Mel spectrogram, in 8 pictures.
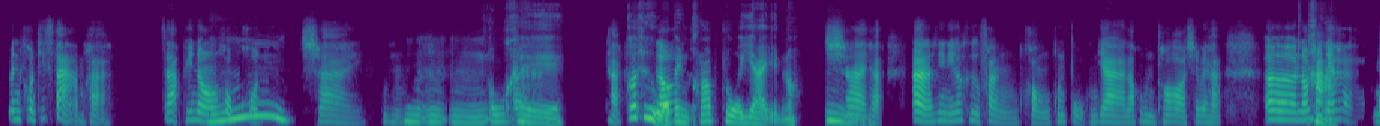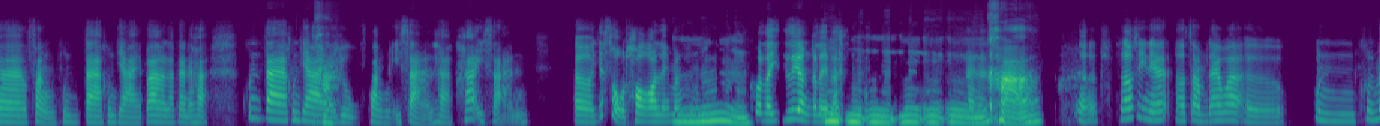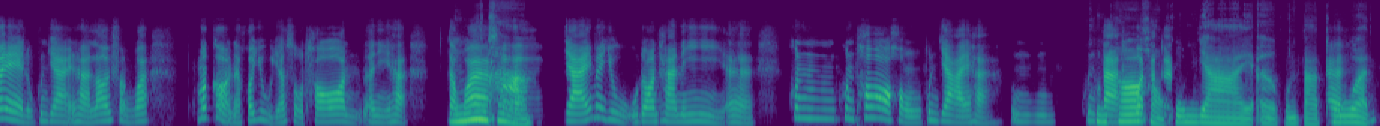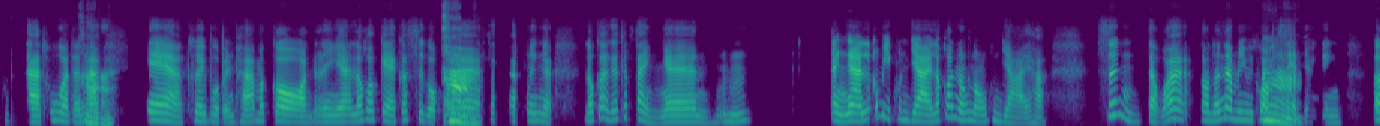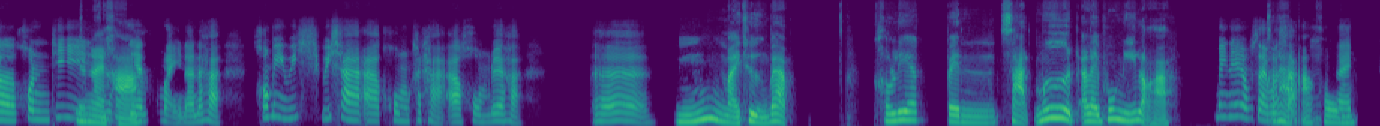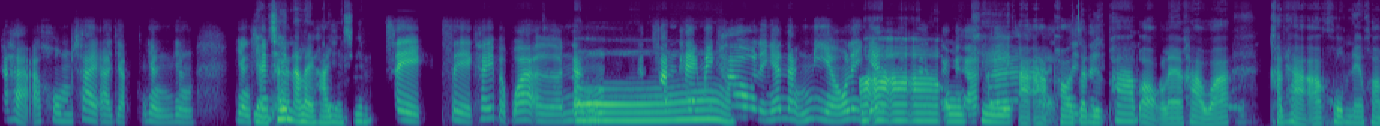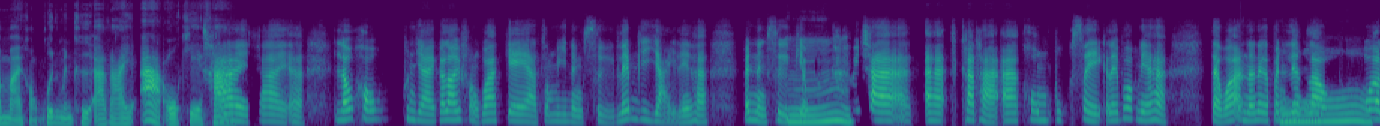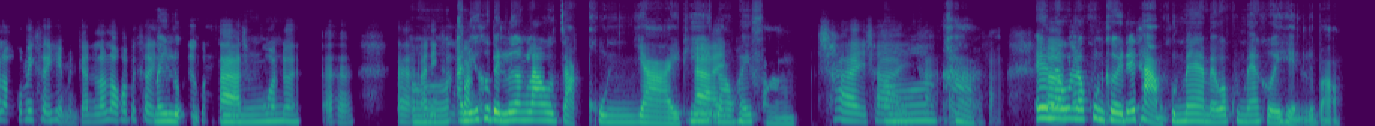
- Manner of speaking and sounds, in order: tapping; chuckle; tsk; drawn out: "อ๋อ"
- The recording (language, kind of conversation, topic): Thai, podcast, คุณเติบโตมาในครอบครัวแบบไหน?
